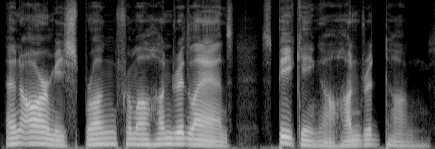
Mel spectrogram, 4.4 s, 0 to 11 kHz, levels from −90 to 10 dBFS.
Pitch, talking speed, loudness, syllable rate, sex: 105 Hz, 150 wpm, -18 LUFS, 4.0 syllables/s, male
